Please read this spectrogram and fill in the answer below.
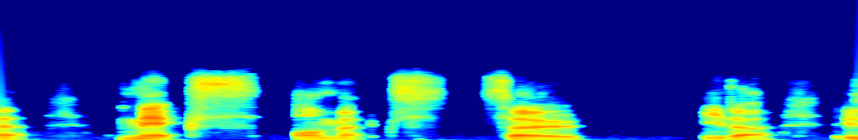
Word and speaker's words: Mx: forms and stuff and i learned from my head of edit on hughes recently that it was mixed so it could be pronounced mix so i think quite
